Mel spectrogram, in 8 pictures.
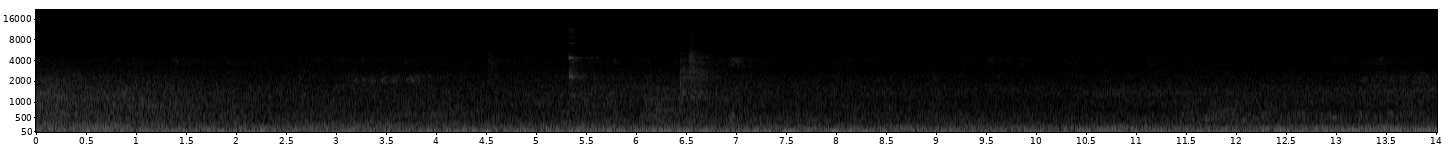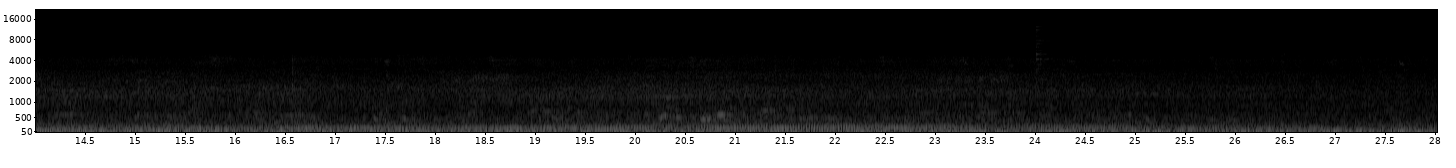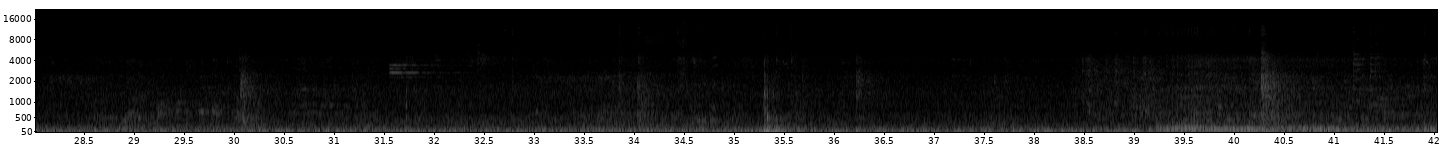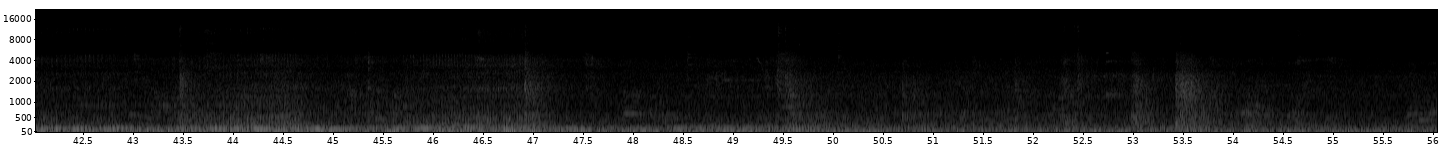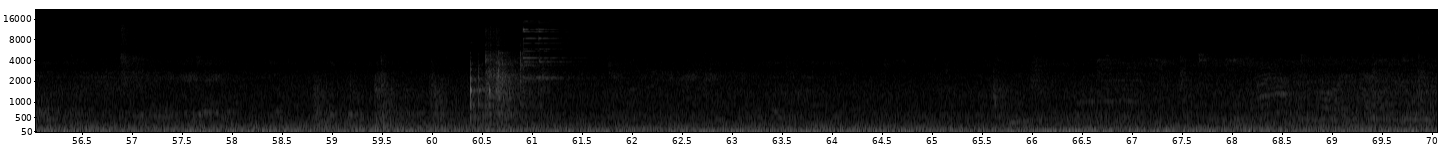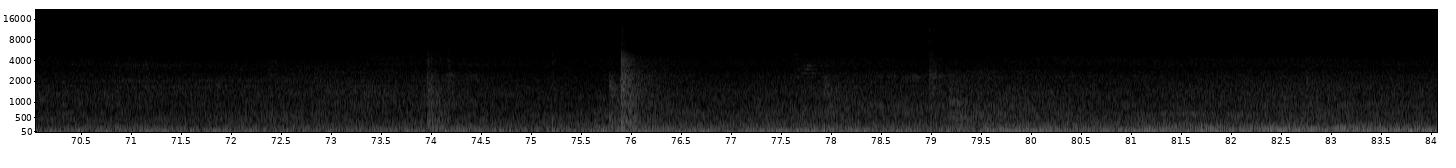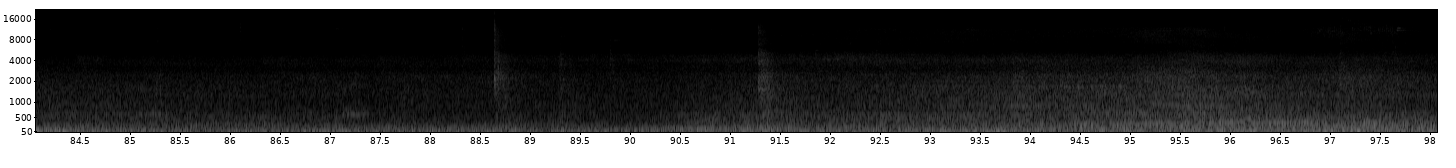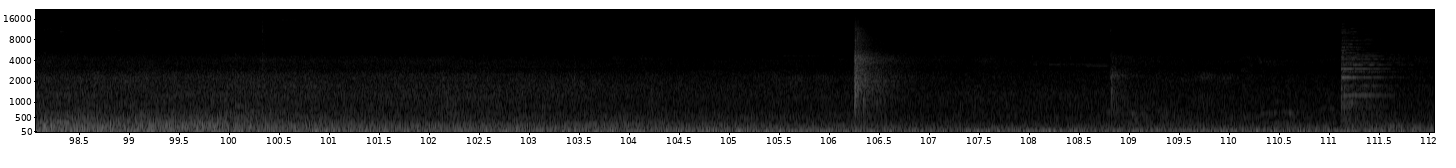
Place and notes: Dongshan Station, Yilan County - Morning town
Sitting in the square in front of the station, Homes under construction across the sound, Followed by a train traveling through, Binaural recordings, Zoom H4n+ Soundman OKM II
